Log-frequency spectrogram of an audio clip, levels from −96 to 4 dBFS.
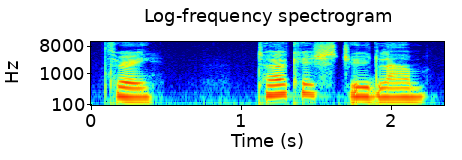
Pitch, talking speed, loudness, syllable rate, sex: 185 Hz, 75 wpm, -19 LUFS, 4.0 syllables/s, female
